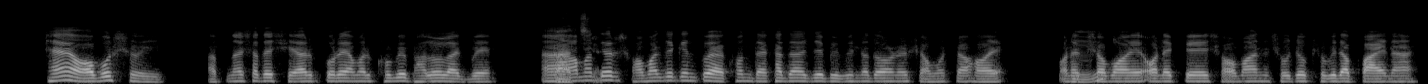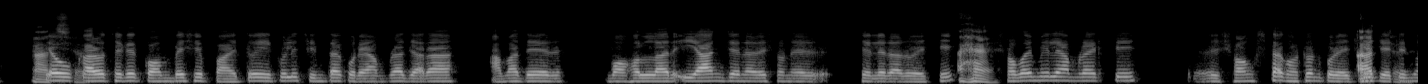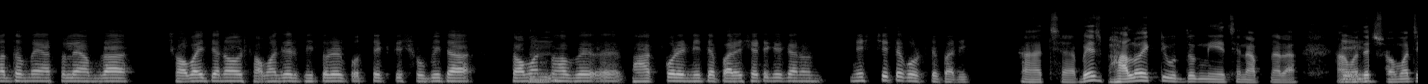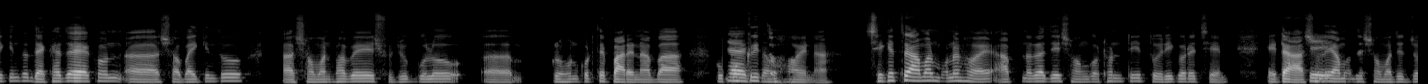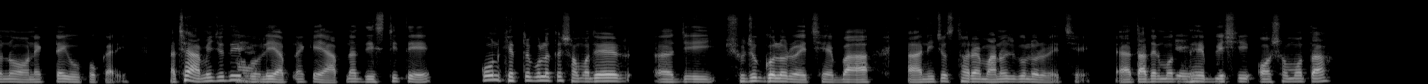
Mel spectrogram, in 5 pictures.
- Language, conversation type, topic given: Bengali, unstructured, আপনার কি মনে হয়, সমাজে সবাই কি সমান সুযোগ পায়?
- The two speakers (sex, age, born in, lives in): male, 20-24, Bangladesh, Bangladesh; male, 20-24, Bangladesh, Bangladesh
- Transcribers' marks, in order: other background noise; tapping; "স্তরের" said as "স্থরের"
